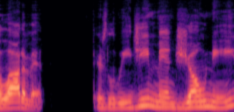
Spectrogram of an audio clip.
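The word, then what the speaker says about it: Mangione: of it there's Luigi Manon which I have learned as the correct pronunciation three syllables Manon how do I know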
